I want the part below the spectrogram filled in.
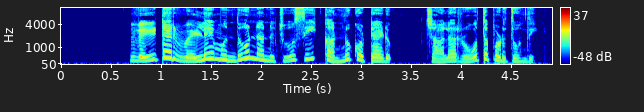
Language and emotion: Telugu, disgusted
